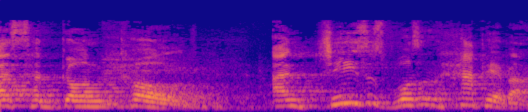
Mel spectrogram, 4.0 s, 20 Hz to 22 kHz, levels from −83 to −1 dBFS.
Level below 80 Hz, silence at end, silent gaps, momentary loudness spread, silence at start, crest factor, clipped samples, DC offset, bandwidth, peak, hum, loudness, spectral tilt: -76 dBFS; 0 s; none; 9 LU; 0 s; 22 dB; under 0.1%; under 0.1%; 11.5 kHz; -8 dBFS; none; -29 LUFS; -3.5 dB/octave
